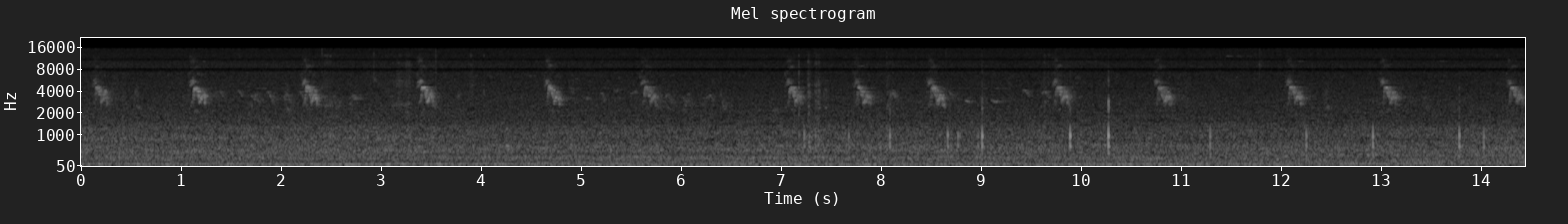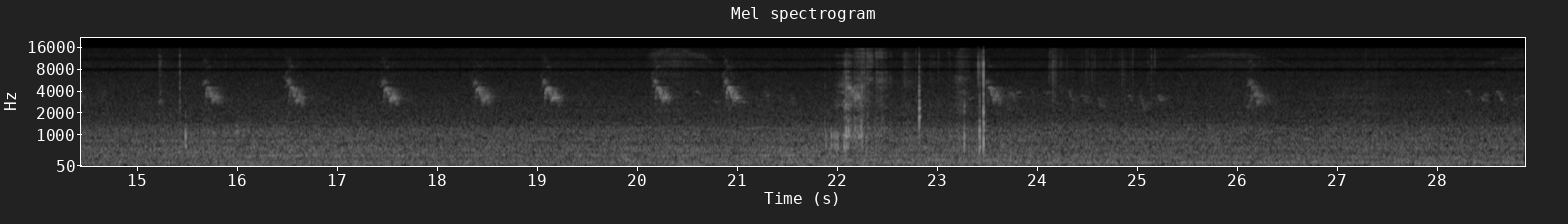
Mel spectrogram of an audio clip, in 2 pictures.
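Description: A small bird chirping over and over, short high chirps about one a second over a steady low hum. A few sharp clicks come about three-quarters of the way through.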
